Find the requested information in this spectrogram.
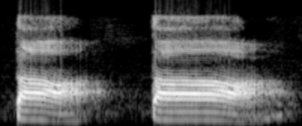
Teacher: تا کا مخرج ہے زبان کی نوک اوپر والے دانتوں کی جڑوں سے لگے تو تا پڑھا جاتا ہے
